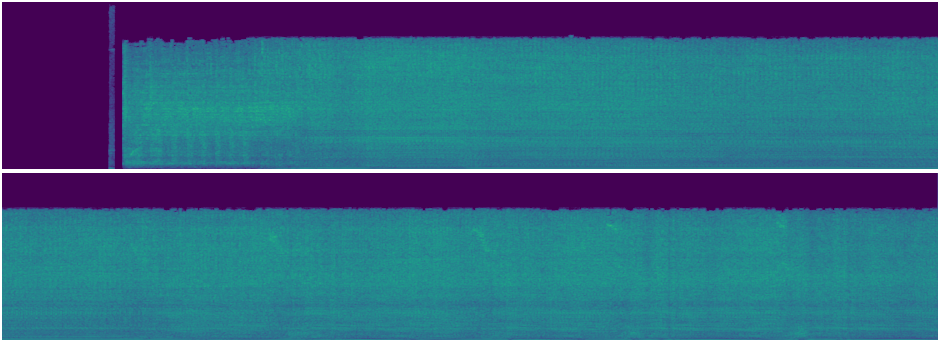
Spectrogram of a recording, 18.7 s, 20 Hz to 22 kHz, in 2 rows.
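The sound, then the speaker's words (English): A 2003 Ford Focus SVT with a 2.0-liter Zetec engine rated at 167 horsepower starts up, settles into a steady idle, then revs up and down several times, loud and continuous with no talking. “That was a 2003 Focus SVT.”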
